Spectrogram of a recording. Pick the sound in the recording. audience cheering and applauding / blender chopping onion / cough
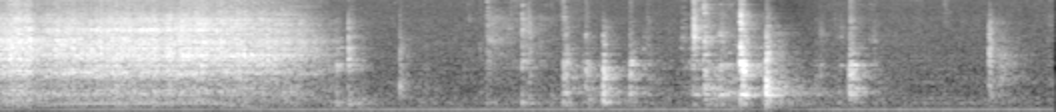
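blender chopping onion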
